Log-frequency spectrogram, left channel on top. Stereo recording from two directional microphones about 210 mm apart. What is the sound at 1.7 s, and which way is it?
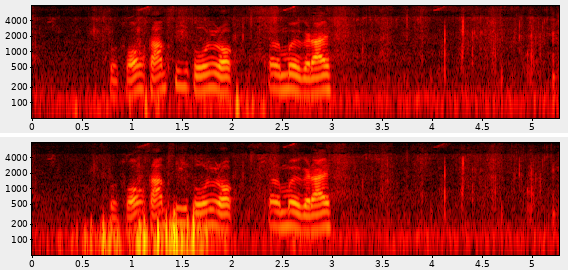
Speech, 10° right (ahead or behind).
